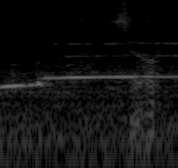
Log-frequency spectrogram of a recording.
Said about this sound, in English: Ooh, there's the loon there's clock. There's the loon clock.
